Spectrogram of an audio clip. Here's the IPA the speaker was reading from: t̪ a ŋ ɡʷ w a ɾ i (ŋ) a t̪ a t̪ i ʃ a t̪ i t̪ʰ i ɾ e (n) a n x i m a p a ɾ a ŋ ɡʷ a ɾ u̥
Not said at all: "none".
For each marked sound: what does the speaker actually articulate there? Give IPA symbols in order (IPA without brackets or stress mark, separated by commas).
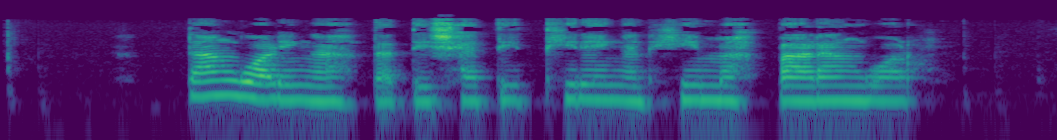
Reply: ŋ, ŋ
